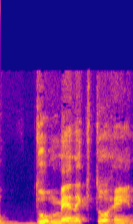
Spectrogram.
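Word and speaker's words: Domènec Torrent: É, você elogiou a escolha, mas o Dome, o Domenech Torren, né? Essa é a pronúncia.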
